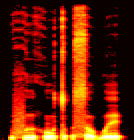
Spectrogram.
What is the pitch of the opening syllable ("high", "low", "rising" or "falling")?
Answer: high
